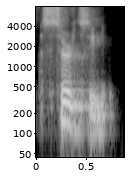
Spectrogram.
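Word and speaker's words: thirty: How it's pronounced is like this: 13. You have to make it extend like 13, but 13 is 13. But when it comes to pronounce the 30, it's 30. It's not extended. Just it's like short sound, like it's not stand yet.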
